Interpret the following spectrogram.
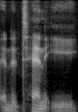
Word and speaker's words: antennae: We all know the singular, but the plural ending in a that is pronounced antennae, but you only use the antennae pronunciation when you're talking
